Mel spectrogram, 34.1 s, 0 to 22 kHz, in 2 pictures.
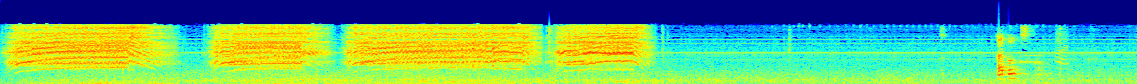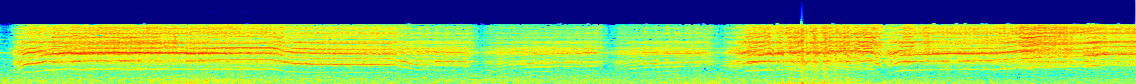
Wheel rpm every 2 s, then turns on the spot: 90, 80, 100, 130, 110, 30, 0, 0, 20, 140, 150, 110, 60, 60, 120, 140, 180.
none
